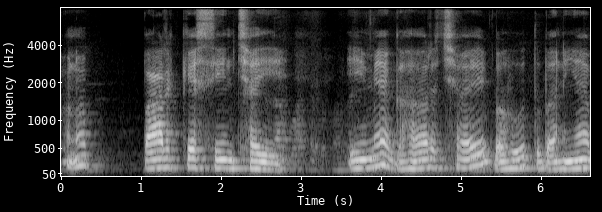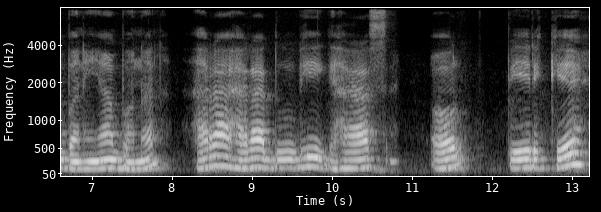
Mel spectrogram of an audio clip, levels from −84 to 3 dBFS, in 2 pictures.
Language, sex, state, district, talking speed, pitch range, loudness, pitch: Maithili, male, Bihar, Samastipur, 80 wpm, 135-155 Hz, -17 LUFS, 150 Hz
